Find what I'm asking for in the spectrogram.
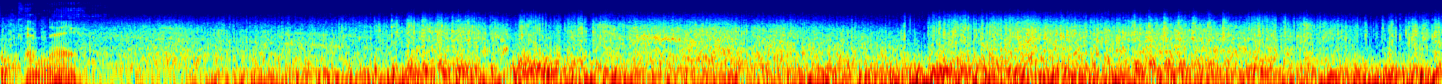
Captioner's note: explosions; gunfire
